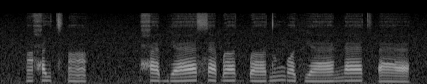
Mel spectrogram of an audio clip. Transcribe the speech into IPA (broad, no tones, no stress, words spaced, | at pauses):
ɐ̃ħit͡sʼɐ̃ | ħæbʲæː sæɓɐːdɓɐː dɐ̃ŋʷɐːfʲæː ŋæːt͡sʼæ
